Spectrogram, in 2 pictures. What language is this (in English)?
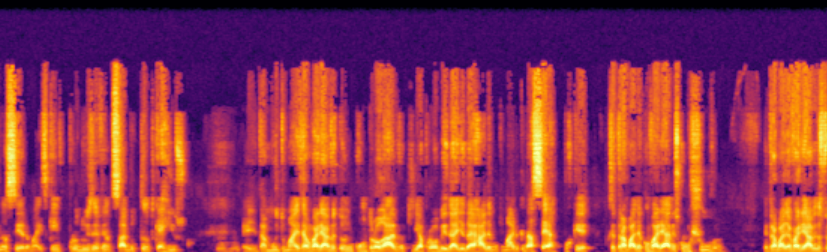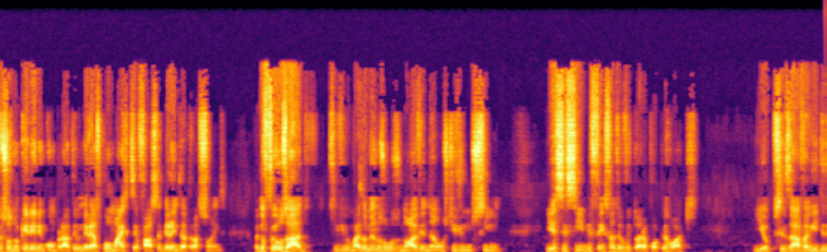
Portuguese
